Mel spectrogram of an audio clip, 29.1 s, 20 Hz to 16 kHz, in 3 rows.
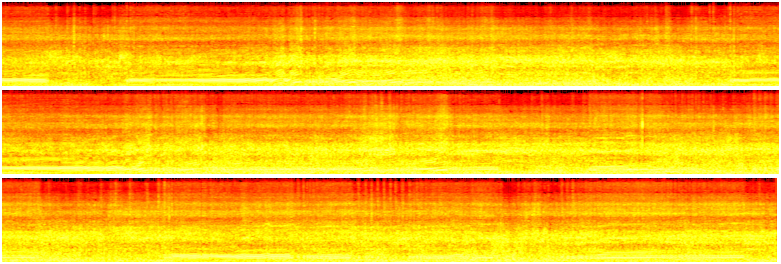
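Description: KTM EXC 300 dirt bike's single-cylinder two-stroke engine under way on a trail, revving up and down with the throttle in repeated bursts, its pitch rising and falling.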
